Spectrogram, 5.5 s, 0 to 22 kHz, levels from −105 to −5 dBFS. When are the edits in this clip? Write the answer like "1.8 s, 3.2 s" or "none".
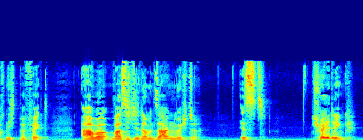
1.1 s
